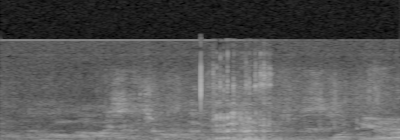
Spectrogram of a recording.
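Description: Speech only: a man's quiet 'yeah' about a second in, over low room noise.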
